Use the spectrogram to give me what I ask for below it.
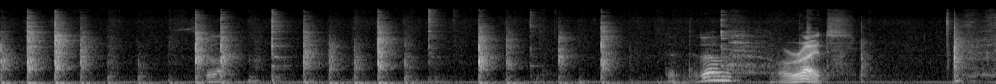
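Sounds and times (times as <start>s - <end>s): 
minced meat sizzling as it is browned in a pan: 0.0s - 9.9s
utensil scraping and stirring minced meat: 0.4s - 8.4s, 9.5s - 9.9s
speech: 2.1s - 2.4s, 6.7s - 8.6s.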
